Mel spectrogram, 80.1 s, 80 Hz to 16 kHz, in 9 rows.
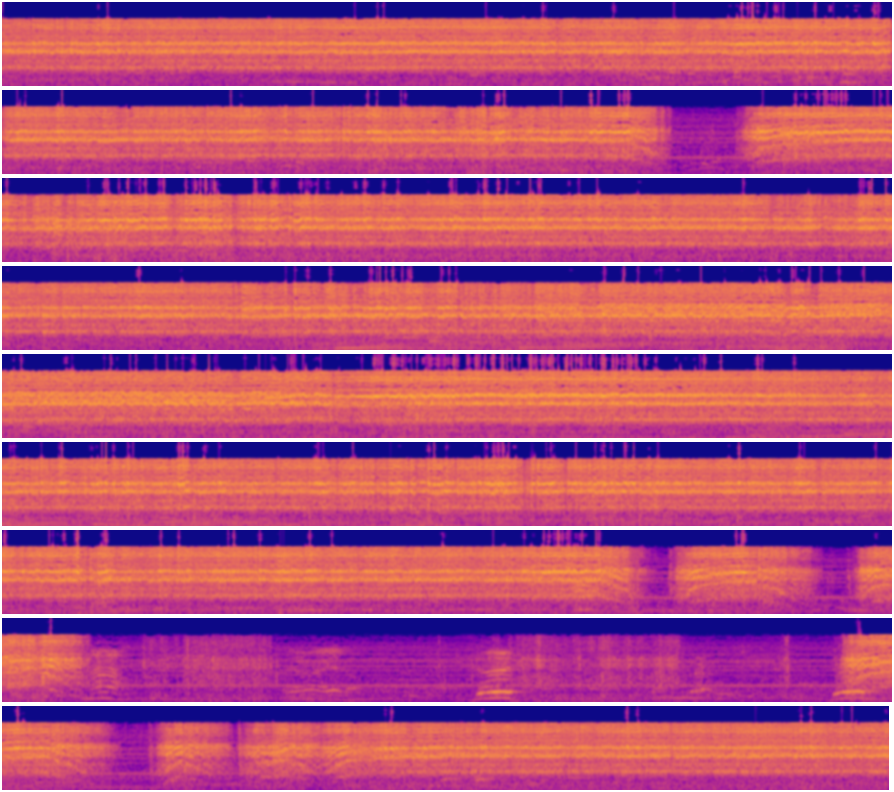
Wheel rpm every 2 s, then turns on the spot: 230, 230, 230, 230, 230, 230, 230, 190, 110, 220, 230, 230, 230, 230, 230, 230, 210, 210, 210, 220, 220, 230, 230, 230, 230, 230, 230, 230, 230, 210, 90, 80, 10, 0, 10, 70, 50, 140, 240, 230.
64-66 68-70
